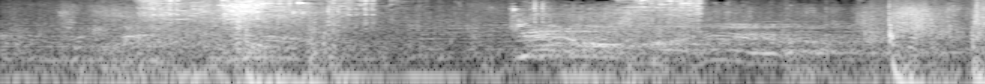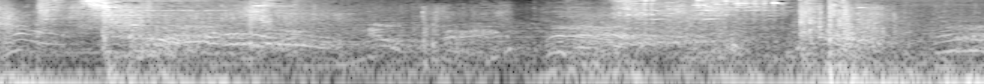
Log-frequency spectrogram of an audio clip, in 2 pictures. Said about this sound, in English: Okay, can we all hear this? The most annoying move that Shiva has is her stupid stomp.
